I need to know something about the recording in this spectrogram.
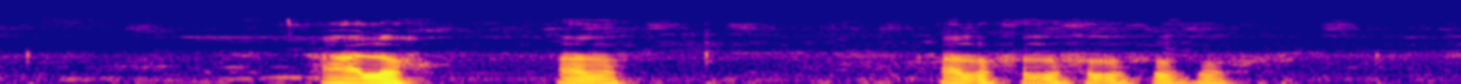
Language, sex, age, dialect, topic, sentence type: Chhattisgarhi, male, 51-55, Western/Budati/Khatahi, agriculture, question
